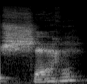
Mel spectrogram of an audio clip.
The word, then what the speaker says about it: Scherrer: Estamos também com a doutora Sandra Albano Scherrer. Acertei? Certo. A pronúncia aqui é alemã?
